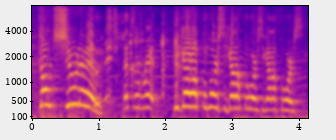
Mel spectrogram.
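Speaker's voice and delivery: high, loud, urgent protest; frantic shout. Real, not acted. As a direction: yell to hold fire, frantically. Frantic stopping of teammate.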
